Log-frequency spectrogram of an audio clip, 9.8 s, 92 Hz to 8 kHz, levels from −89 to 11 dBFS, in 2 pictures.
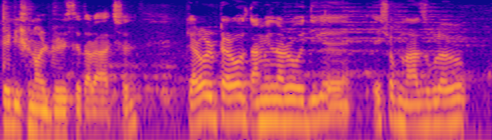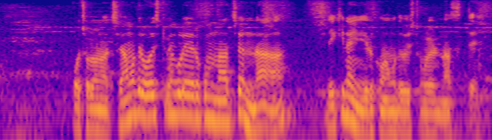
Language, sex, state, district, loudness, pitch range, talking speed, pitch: Bengali, male, West Bengal, Jalpaiguri, -17 LUFS, 115-170 Hz, 185 wpm, 150 Hz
